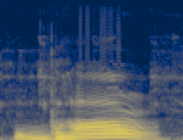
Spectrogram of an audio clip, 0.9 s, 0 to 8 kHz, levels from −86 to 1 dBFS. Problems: none marked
